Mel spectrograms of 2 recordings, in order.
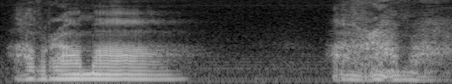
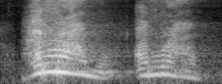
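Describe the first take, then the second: First: The name is called calmly and slowly. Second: The name is called urgently and hurriedly.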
